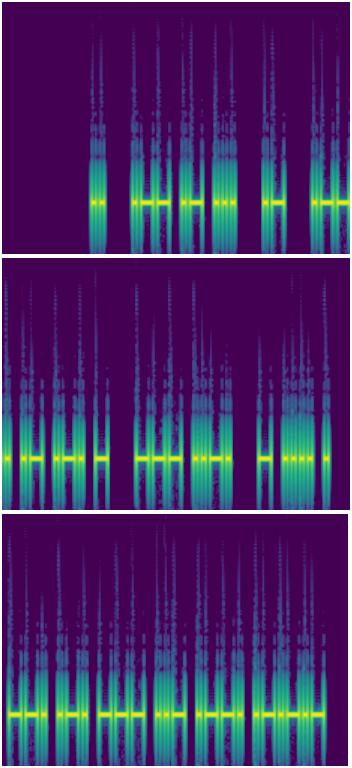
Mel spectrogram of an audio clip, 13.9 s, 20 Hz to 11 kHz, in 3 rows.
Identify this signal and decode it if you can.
Morse code, heard as a keyed tone, about 22 wpm, 700 Hz. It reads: I WAS A PART OF THE GROUP.
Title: Sentences from Top 1000 Words - Review Part 1 - 22wpm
